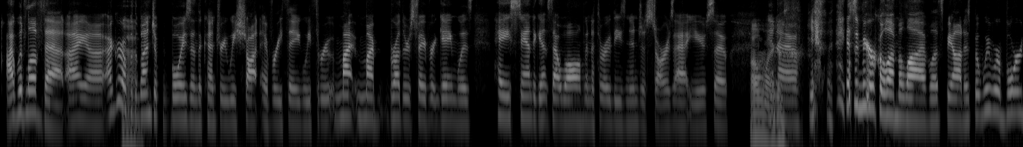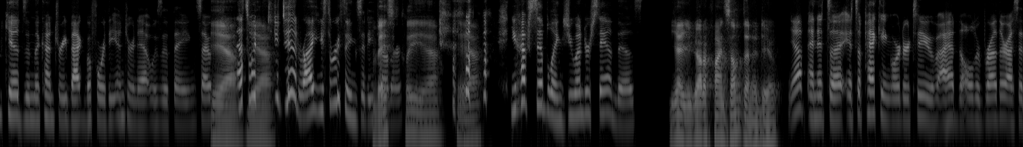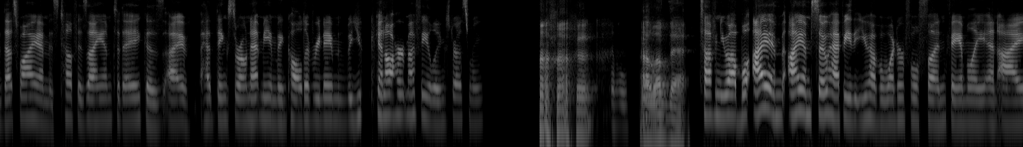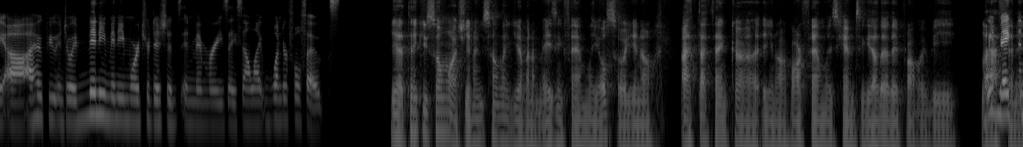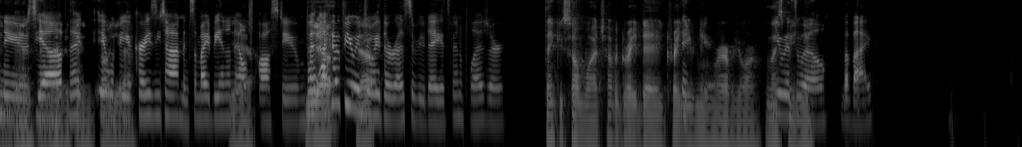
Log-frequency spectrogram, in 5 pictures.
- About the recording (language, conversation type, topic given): English, unstructured, Which childhood tradition do you still keep today, and what keeps it meaningful for you?
- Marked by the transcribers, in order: laughing while speaking: "go"; laughing while speaking: "Yeah"; laugh; laugh; other background noise; laughing while speaking: "but"; tapping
